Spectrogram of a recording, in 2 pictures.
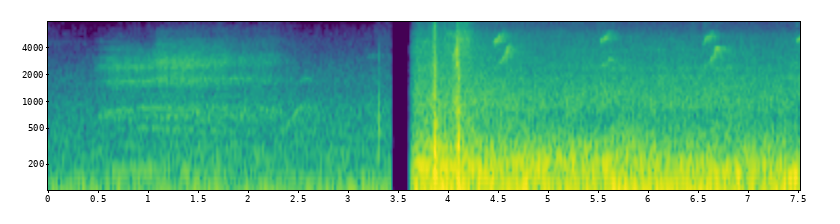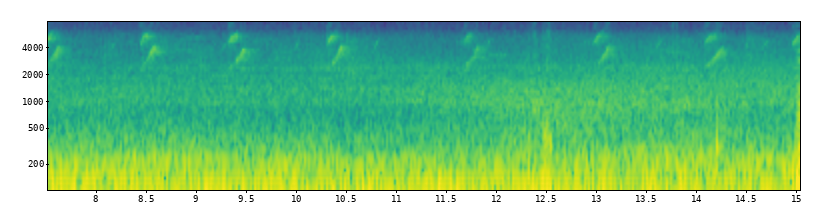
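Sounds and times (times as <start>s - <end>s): steady low rumble: 3.6s - 15.0s.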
